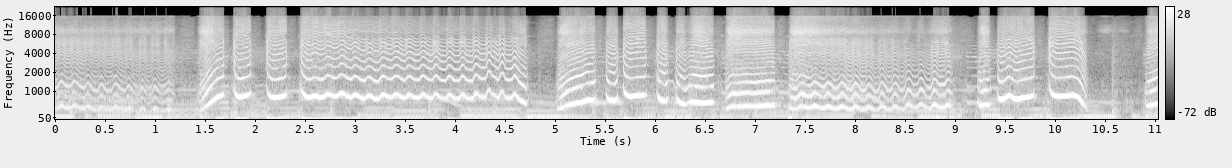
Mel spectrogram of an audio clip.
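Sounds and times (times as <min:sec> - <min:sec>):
bass and drums: 0:00.0 - 0:11.0
squeaking bicycle pump melody: 0:00.0 - 0:11.0.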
